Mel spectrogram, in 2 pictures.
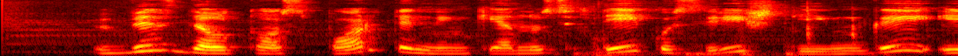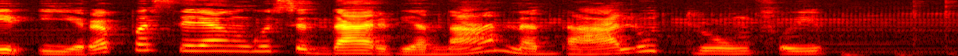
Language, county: Lithuanian, Utena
